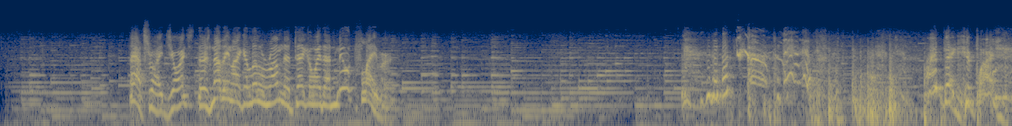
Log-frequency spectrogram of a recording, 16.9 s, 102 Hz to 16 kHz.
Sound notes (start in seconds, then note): 0.3 gentle music; 6.5 gentle music; 11.4 Esther laughs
